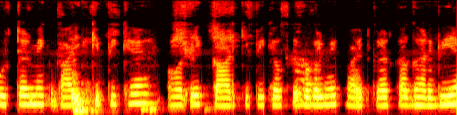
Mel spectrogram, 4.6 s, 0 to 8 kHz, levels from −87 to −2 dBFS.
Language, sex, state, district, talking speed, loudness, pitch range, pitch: Hindi, female, Haryana, Jhajjar, 290 wpm, -17 LUFS, 165-185 Hz, 170 Hz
